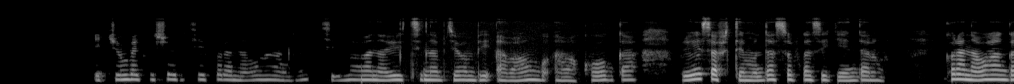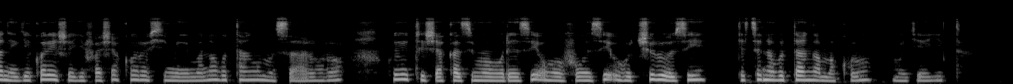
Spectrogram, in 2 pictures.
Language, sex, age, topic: Kinyarwanda, female, 25-35, education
